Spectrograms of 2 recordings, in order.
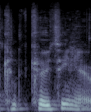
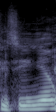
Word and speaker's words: Coutinho: Did I say pronounce Coutinho right? Coutinho?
